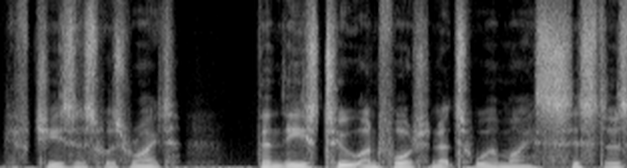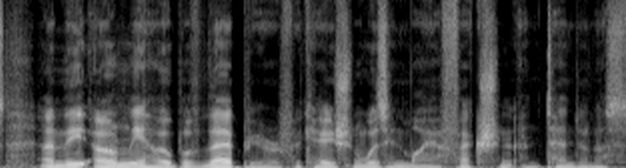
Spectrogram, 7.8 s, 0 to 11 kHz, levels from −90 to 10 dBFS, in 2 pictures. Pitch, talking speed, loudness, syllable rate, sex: 100 Hz, 185 wpm, -19 LUFS, 5.9 syllables/s, male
